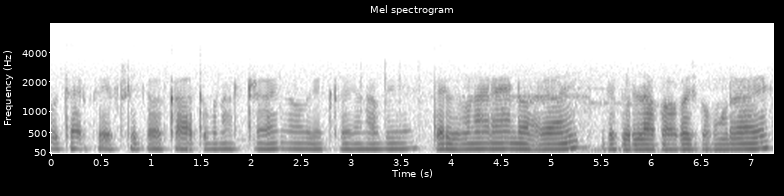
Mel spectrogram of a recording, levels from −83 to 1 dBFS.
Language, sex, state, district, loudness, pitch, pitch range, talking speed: Hindi, male, Chhattisgarh, Balrampur, -40 LUFS, 125 Hz, 115-130 Hz, 185 wpm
